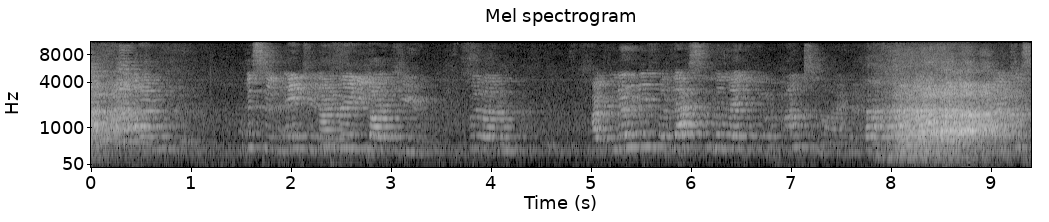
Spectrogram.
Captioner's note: audience: "bit quick!", followed by laughter; audience laughs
